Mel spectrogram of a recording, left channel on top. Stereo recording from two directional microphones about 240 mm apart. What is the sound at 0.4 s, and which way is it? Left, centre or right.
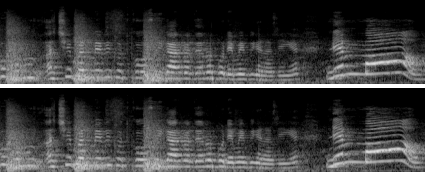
Speech, centre.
